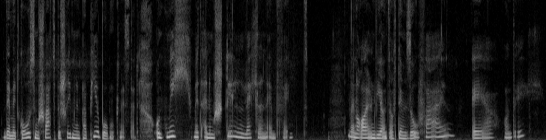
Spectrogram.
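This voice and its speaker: An actress playing an indolent, fastidious pet cat who philosophizes in a languid, haughty radio-play manner, savoring the words. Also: female voice, a little high, gravelly, a little mellow, no echo. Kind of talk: German radio play acting.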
